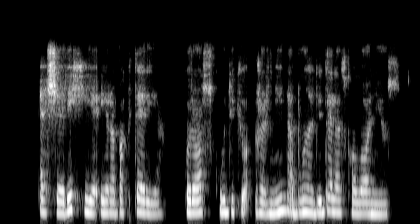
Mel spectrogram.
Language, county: Lithuanian, Kaunas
